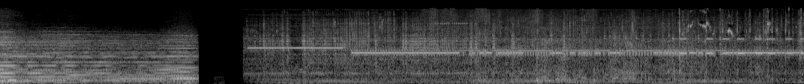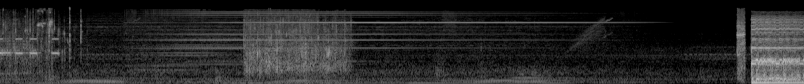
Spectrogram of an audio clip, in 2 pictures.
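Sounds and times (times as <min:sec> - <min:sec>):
steady high tones: 0:02.4 - 0:16.0
fax machine clicking: 0:02.5 - 0:08.9.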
